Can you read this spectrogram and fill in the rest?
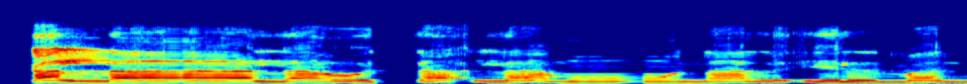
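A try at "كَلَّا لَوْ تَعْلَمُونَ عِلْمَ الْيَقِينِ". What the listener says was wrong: Jangan nal. Kan nggak ada alifnya. Kala lauta lamuna ilmal. Jangan nal di sini ya.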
